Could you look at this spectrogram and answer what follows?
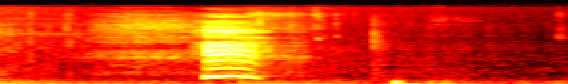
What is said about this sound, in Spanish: Espérate, espérate, no cogí aire. Voy a coger aire.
